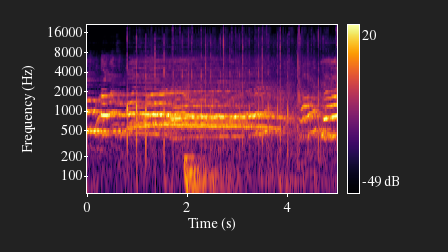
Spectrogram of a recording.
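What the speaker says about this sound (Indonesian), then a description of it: "Ayo dong berdiri dong, tepuk tangan semuanya." An audience at a corporate awards event claps and cheers over loud background music, a dense continuous applause with scattered shouts and people talking, near and fairly loud.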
